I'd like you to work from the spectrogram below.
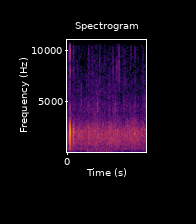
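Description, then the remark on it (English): An audience claps in a dense, steady patter of many hands, opening with one sharp louder clap and then holding an even, moderately loud texture with no voices over it. “yeah, go ahead, let's clap it up.”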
